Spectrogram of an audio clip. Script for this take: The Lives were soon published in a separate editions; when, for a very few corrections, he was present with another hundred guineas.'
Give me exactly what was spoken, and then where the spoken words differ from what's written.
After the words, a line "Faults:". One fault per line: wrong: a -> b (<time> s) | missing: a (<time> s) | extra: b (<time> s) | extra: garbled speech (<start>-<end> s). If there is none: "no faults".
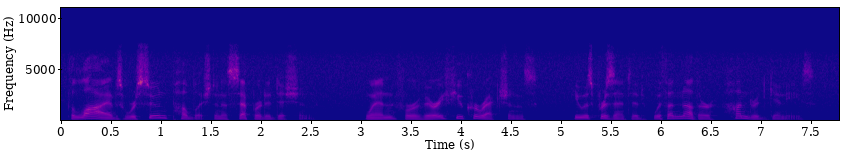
The Lives were soon published in a separate edition; when, for a very few corrections, he was presented with another hundred guineas.'
Faults:
wrong: editions -> edition (2.1 s)
wrong: present -> presented (5.3 s)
